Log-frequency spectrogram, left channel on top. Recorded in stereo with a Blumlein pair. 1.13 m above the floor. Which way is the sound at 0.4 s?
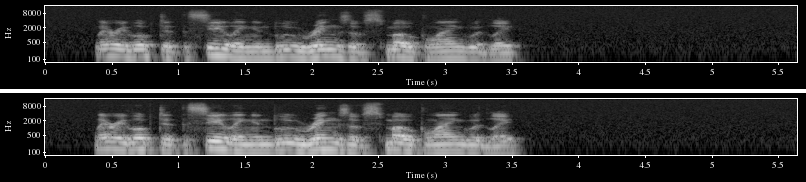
45° right.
